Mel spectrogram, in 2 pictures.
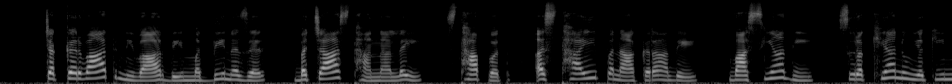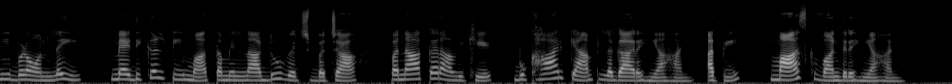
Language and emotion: Punjabi, neutral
